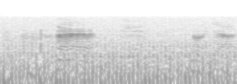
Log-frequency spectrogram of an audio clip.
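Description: A sheep bleating once, a short quavering call about half a second in, with a fainter call right at the end, over the steady low rumble of wind and tyres from the bicycle ride.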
